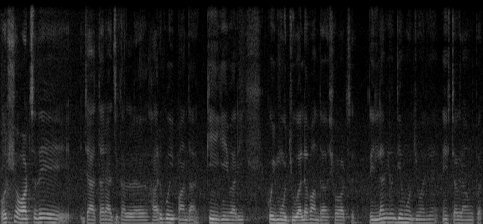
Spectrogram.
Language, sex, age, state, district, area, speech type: Dogri, male, 18-30, Jammu and Kashmir, Jammu, urban, spontaneous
